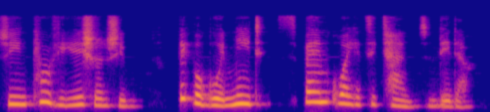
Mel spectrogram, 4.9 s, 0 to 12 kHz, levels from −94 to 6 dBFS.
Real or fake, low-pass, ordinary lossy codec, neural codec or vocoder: fake; 7.2 kHz; none; codec, 16 kHz, 0.5 kbps, FunCodec, trained on LibriTTS, 25 frames a second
